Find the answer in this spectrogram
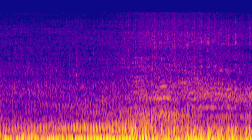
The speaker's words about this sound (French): Un extérieur jour sur vos terres, presque, on pourrait dire, en Creuse. Il n'y a pas grand monde. Les voitures passent. Une circulation d'enfer. Les motos.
